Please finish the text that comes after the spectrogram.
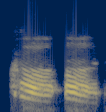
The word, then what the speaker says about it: could: Note that the L is silent in these words, and they all have the vowel as in book, where the lips flare a little bit and there's It's coming.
